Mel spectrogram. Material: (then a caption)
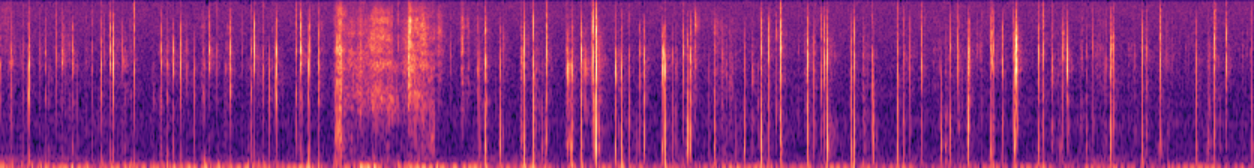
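Waxed fabric. Long acrylic nails tap and scratch a lemon-print beeswax-coated fabric wrap folded around a small item. Rapid, dry, crisp clicks mix with crinkly, bright rustles, and around the middle a softer stretch of continuous scratching. Each tap stops short, with no ring.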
